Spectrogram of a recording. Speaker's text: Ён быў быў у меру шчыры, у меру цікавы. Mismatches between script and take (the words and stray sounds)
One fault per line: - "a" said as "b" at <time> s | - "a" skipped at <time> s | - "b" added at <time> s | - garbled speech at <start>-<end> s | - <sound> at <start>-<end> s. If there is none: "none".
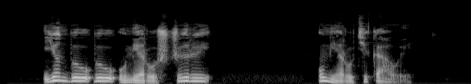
none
